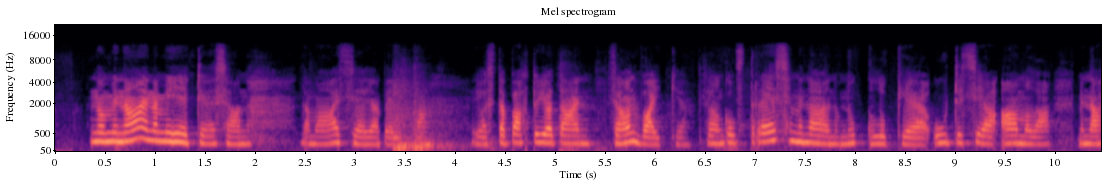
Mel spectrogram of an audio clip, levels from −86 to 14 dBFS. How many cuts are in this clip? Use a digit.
6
